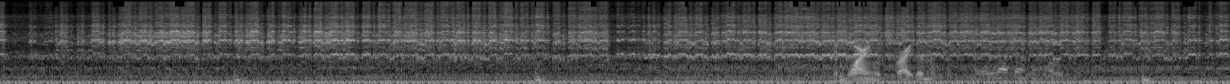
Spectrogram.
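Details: LS1 V8 in a Holden Adventra bought in 2022, badly degraded after six months' storage with about 10 minutes total running and power backing off near 3500 rpm: high sharp squeal over a roughly regular knock; heads later pulled, lifters looked fine.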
